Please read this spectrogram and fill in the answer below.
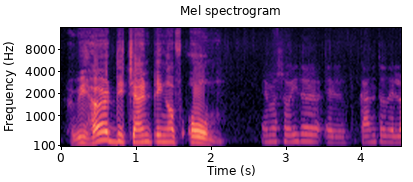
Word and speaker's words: Om: In English, we will use 3 syllables to describe it. En inglés lo describimos con 3 sílabas. A, U, Ma. That's how it is. Ma. Om.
